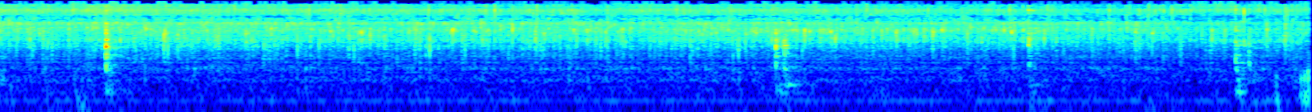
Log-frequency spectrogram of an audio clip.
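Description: Salmon fillet frying in butter in a pan with garlic and thyme, a steady close sizzle with soft crackles and occasional sharper pops, no voices.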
